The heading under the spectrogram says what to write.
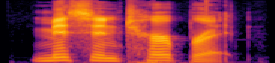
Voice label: "misinterpret", voice, spelling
